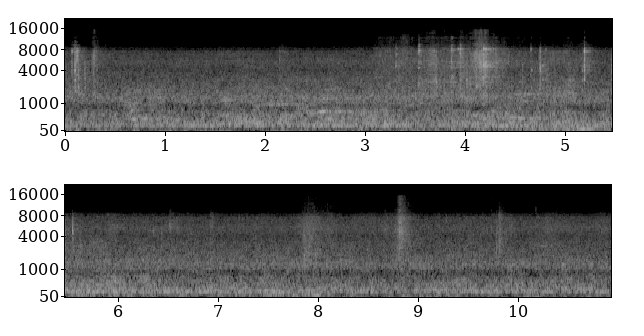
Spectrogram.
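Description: Steady, low outdoor background noise with a few faint, short clicks, about four, five and nine seconds in.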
